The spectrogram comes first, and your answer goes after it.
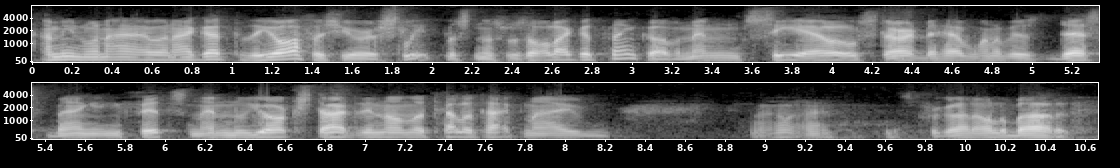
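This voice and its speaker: An actor playing a tired, fussy, well-meaning American husband in 1940s radio drama, with rambling, hesitant, folksy patter. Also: male voice, medium pitch, quick pace, lightly acted. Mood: awkward concern. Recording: dull old radio drama recording.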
